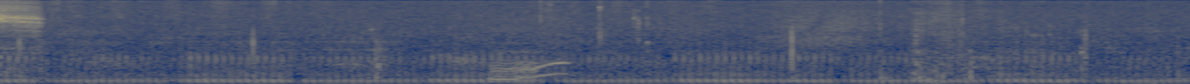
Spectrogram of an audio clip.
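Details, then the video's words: Ragdoll kittens with their mother kept warm on a heat mat on cold days and nights; steady low rhythmic purring throughout, with one short rising mew midway and faint speech. "Cute Ragdoll kittens and mum"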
